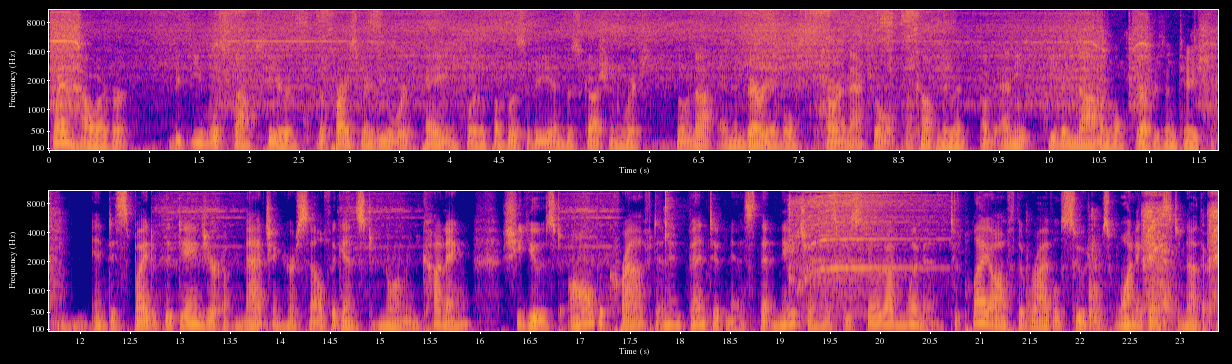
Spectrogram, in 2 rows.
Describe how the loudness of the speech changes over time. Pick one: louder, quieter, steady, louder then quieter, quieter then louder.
steady.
